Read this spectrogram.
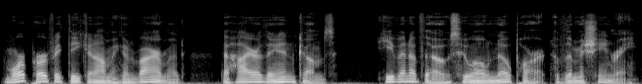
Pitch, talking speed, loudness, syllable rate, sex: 95 Hz, 185 wpm, -17 LUFS, 6.4 syllables/s, male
